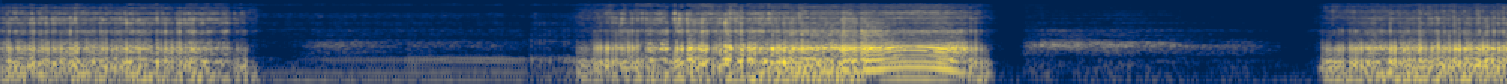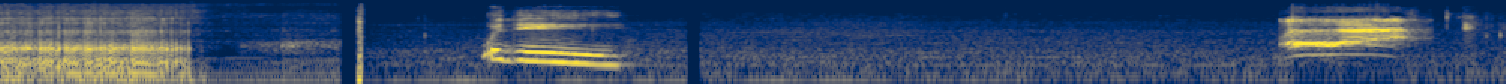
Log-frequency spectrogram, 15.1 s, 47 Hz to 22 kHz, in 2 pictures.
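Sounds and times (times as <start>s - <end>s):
loud snoring: 0.0s - 9.3s.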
